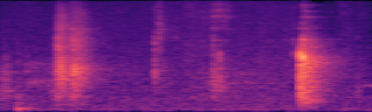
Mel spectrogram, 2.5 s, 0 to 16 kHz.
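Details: Fujifilm X-E1 with lens mounted, pressing playback: a few sharp irregular clicks and one crunchy snap from the lens mechanism in a quiet room, not a normal sound; lens clicking noise.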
